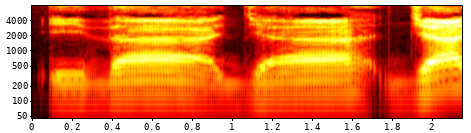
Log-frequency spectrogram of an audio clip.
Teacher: Karena di sini ada alif, sebelah sininya ada harokat fathah, ada tanda baca fathah, maka huruf yang memiliki harokat fathahnya dibaca panjang, sehingga dza dibaca panjang. Mad tabi'i panjangnya 2 harokat.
